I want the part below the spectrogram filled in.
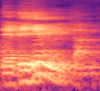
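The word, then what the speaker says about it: נביאים: 이러 여러분 제가 곤란해집니다 아 내비 힘이라는 발음이에요 내비이라는 발음인데 어이 선지서 아고 하는데이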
